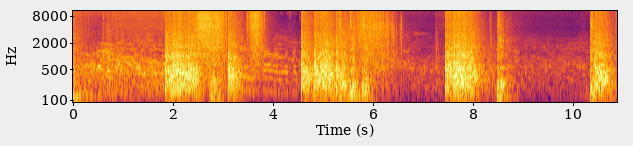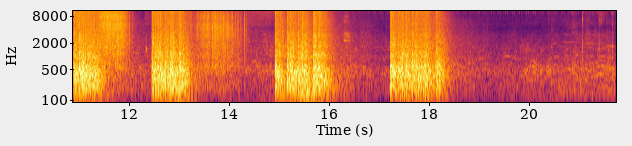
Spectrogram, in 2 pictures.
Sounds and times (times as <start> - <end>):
Speech: 0.2 - 2.3, 3.1 - 4.9, 5.9 - 7.4, 8.5 - 10.4, 14.3 - 15.1, 18.9 - 21.7.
